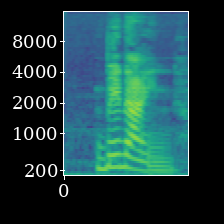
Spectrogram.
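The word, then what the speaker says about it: benign: हमारा अगला वर्ड है बिनाइन। ठीक है? बिनाइन। बी इ एन आई जी एन। यहां पे स्पेलिंग जो है इसकी अलग है लेकिन इससे प्रोनाउंस हम अलग करेंगे। बिनाइन बोलेंगे।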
